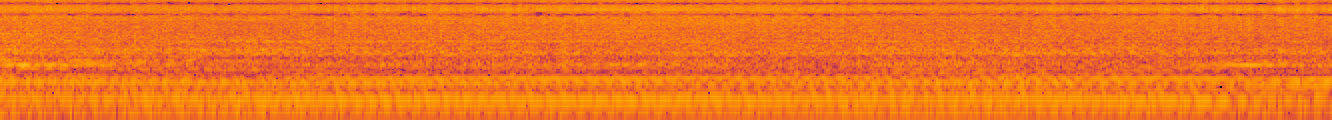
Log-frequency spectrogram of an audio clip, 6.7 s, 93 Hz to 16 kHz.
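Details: 1979 Yamaha RX 125 two-stroke cafe racer build: steady, fast idle that never settles, holding a high even buzz. Idle is too high; it smells of fuel, and a carburetor clean and oil change are planned. Cause suspected, not confirmed.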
